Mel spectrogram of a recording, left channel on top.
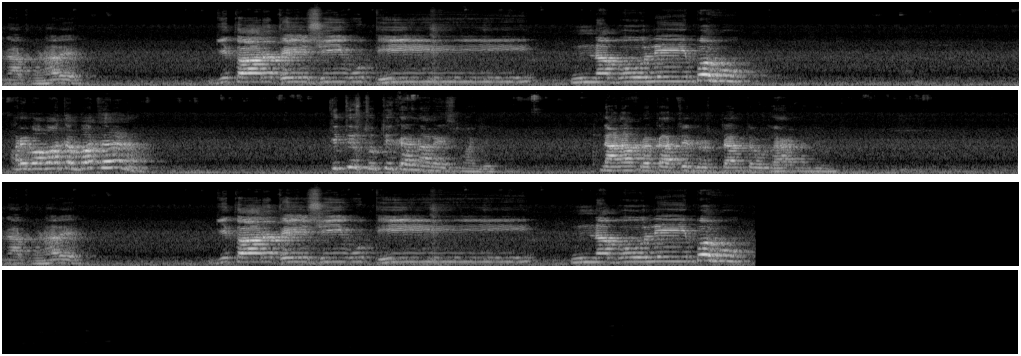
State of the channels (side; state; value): right; drops out; at 7.6 s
